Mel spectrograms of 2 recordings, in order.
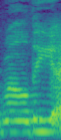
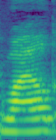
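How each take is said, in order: First: The name ends with an added ee syllable. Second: The name is said as one syllable. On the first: "It's either Wild or Wildy" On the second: "It's either Wild or Wildy"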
